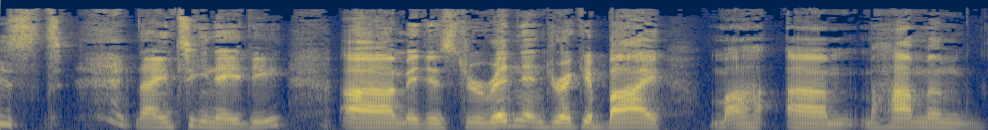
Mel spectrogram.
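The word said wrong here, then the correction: Menahem: Golem. I apologize. – Menheim. – Thank you.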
